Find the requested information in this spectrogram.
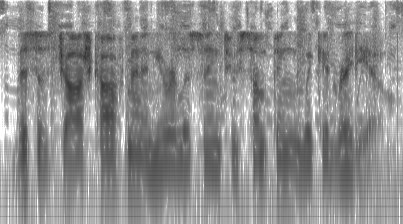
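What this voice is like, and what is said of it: Announcer-style radio voice. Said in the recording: “It's my radio voice.”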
